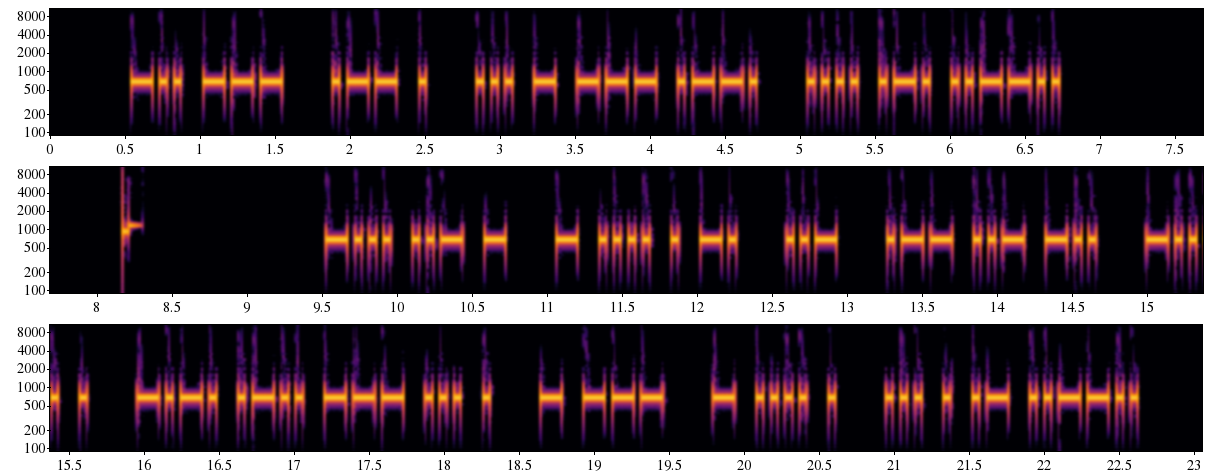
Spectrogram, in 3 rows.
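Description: A steady single-pitch tone keyed on and off in rapid dots and dashes, Morse code at a brisk 25 words per minute sending practice sentences made of common words and abbreviations, with a short silent gap partway through and no voices.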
